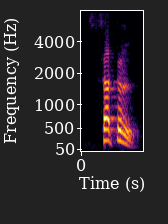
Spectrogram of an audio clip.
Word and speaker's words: subtle: Second last is सटल. यानी कि जब भी बी और टी साथ में आएगा, बी विल बी साइलेंट.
